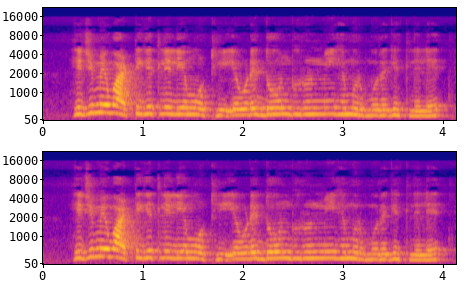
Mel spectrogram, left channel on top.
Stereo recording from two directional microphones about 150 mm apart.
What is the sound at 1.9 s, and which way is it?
A woman's voice, 30° left (ahead or behind).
